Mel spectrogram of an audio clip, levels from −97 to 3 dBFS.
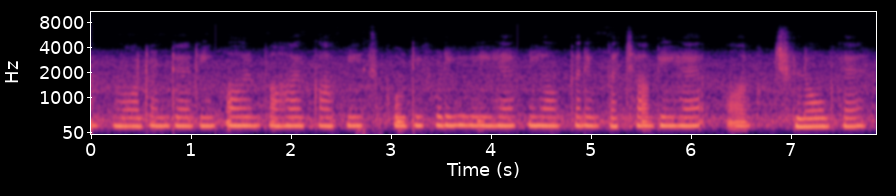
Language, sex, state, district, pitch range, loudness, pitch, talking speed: Hindi, female, Maharashtra, Pune, 230-235 Hz, -26 LUFS, 235 Hz, 145 wpm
